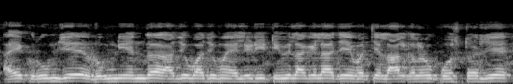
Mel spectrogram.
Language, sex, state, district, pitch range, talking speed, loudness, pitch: Gujarati, male, Gujarat, Gandhinagar, 135-145 Hz, 200 wpm, -12 LUFS, 140 Hz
